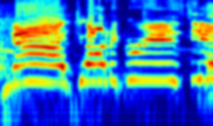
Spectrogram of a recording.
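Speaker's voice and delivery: high, loud mock cheer; mock shout. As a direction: yell it like a rally crowd. Mocking the rally chant.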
